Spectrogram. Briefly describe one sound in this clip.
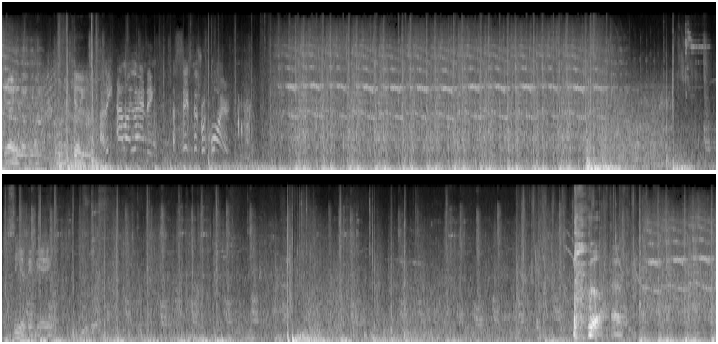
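Blaster shots and explosions crack and boom in bursts.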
